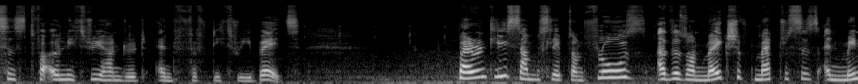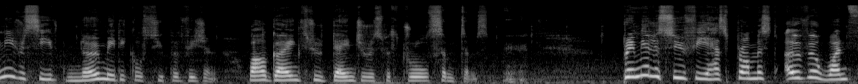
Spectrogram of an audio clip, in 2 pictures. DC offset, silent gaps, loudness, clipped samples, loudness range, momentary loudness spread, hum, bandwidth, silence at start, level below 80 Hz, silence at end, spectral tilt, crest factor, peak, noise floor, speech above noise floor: under 0.1%; none; -21 LUFS; under 0.1%; 7 LU; 17 LU; none; 17 kHz; 0 s; -50 dBFS; 0 s; -4.5 dB/octave; 18 dB; -4 dBFS; -50 dBFS; 28 dB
